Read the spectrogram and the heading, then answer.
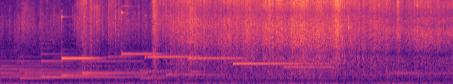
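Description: A continuous rushing, hissing sound effect imitates moving water, steady and fairly loud throughout, with a few soft ringing tones drifting over it in the first half.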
